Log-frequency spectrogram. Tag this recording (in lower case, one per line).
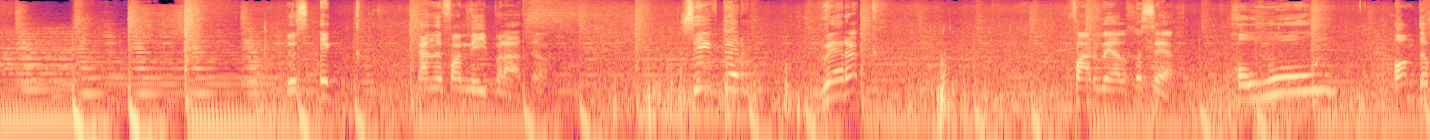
speech
music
